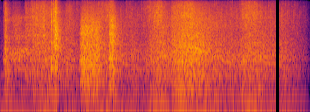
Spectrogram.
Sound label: start crash box, vw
